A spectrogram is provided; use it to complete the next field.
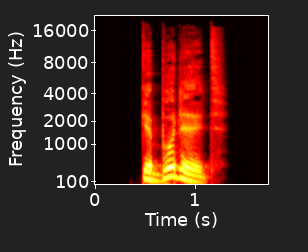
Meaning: past participle of buddeln
- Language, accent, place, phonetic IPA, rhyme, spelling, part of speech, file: German, Germany, Berlin, [ɡəˈbʊdl̩t], -ʊdl̩t, gebuddelt, verb, De-gebuddelt.ogg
